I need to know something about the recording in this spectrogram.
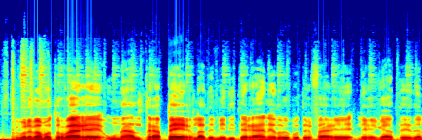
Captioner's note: uptempo drumming; speaking foreign language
